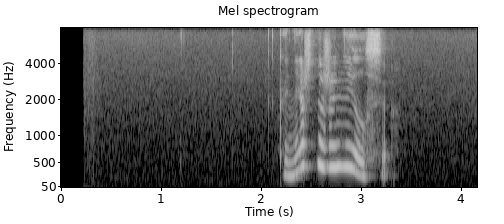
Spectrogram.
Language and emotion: Russian, positive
